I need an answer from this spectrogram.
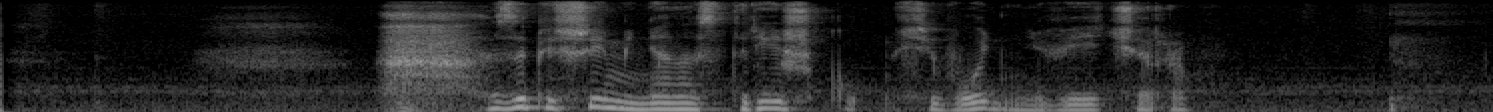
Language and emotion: Russian, sad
